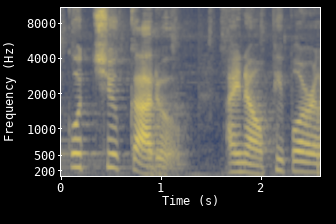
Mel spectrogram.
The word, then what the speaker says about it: 고춧가루: Now, Korean red pepper flakes in Korean is called 고춧가루. I know, people are like, what? Gochu what? It's actually G-O-Chu, C-H-U, Ga-G-A, Ru, R-U. 고춧가루, 고춧가루. So if you go slowly, it's not that bad.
